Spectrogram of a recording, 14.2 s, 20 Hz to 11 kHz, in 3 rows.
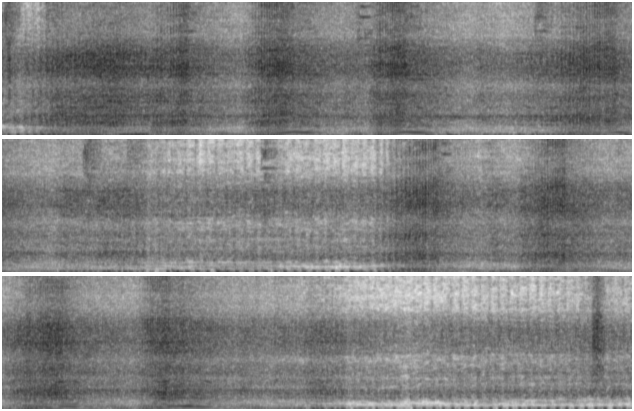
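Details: Honda Sonic 150 two years after cam follower improvised repair using old connecting rod, ridden at 70-80 km/h: revs blipped repeatedly, climbing and falling cleanly with slightly harsh edge, no knocks; normal revving.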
